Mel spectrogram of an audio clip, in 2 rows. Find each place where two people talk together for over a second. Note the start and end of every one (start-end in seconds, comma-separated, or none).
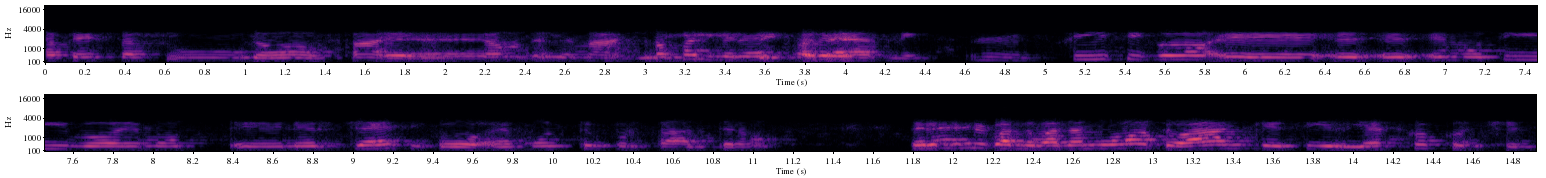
1.6-4.1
